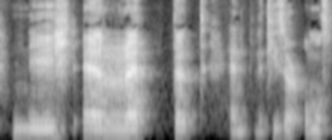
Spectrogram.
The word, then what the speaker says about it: errettet: So there's two T's in the word errettet, and so we pronounce that by closing off on the first T and then exploding into the second T. Nicht errettet, and the T's are almost always dental T's in languages other than English.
